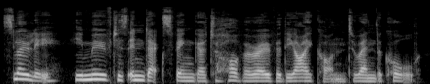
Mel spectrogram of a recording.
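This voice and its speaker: A woman's voice: low-pitched, fairly quick, darkish tone, no echo, clean studio sound. A woman narrating a suspense audiobook in the first person.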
